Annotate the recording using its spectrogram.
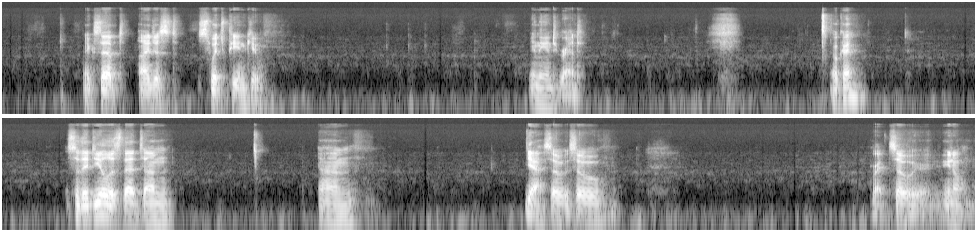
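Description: A man speaks calmly through a microphone in short bursts with pauses.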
